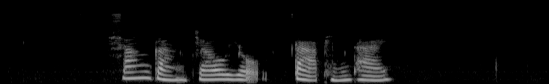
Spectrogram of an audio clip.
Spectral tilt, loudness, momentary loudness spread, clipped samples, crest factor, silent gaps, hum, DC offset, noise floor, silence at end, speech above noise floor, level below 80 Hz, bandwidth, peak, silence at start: -7.5 dB/octave; -29 LUFS; 7 LU; under 0.1%; 20 dB; none; none; under 0.1%; -69 dBFS; 1.6 s; 41 dB; -76 dBFS; 11.5 kHz; -10 dBFS; 1.1 s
